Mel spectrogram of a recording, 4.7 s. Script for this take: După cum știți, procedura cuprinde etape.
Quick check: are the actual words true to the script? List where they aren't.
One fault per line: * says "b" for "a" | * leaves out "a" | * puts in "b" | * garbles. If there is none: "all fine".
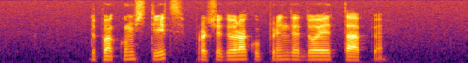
* puts in "două"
